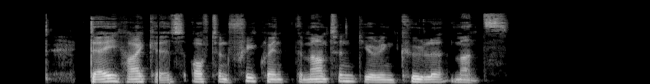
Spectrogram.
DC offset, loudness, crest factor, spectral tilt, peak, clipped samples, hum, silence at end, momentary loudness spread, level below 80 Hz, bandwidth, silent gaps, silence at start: under 0.1%; -17 LUFS; 18 dB; -5 dB/octave; 0 dBFS; under 0.1%; none; 1.45 s; 9 LU; -54 dBFS; 11.5 kHz; 0.84-0.90 s; 0.55 s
